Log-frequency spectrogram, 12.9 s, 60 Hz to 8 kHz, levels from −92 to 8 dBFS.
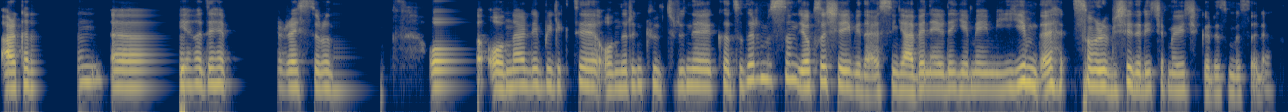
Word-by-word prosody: arkadaşların, 195 +5 0
eee, 185 +1 0
hadi, 205 0 0
hep 205 0 -2 0.4
restoran 180 -2 -1 0.8
o 185 0 +4 0.2
onlarla 190 -3 +2
birlikte 195 0 -1
onların 180 +4 -3
kültürüne 190 -1 -2
katılır 195 +6 -1
mısın 250 -1 -1
yoksa 185 +4 +4
şey 200 -4 +2
mi 165 -2 -4
dersin? 155 +3 -2
"Ya 160 -2 +3
ben 170 0 +2
evde 170 0 -1
yemeğimi 170 0 -3
yiyeyim 190 +4 +3
de 190 - +5 0.2
sonra 190 -2 +4
bir - - -5
şeyler 170 +1 +1
içmeye 170 -1 -4
çıkarız." 145 -3 -8
mesela. 145 +2 -9
185 Hz, 130 wpm, -21 LUFS, 170-195 Hz, 0.8 s, de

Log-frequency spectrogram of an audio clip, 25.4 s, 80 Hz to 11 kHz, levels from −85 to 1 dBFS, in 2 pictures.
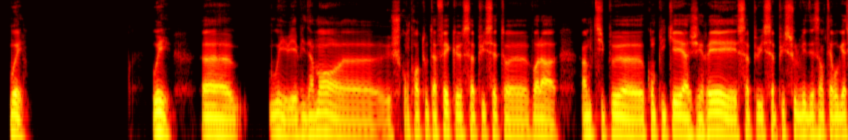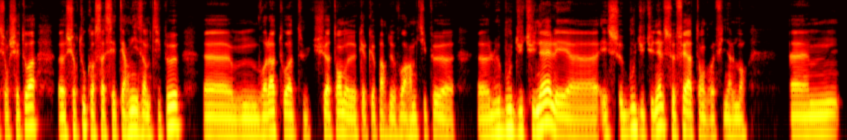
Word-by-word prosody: Oui. 100 -5 +2 1.9
Oui. 100 -8 +2 0.5
Heu, 90 -2 +2 0.5
oui, 100 +1 -1
évidemment, 95 +3 0
heu, 80 -2 -5
je 85 - -10
comprends 90 +3 -4
tout 90 +2 -7
à 90 - +1
fait 100 +4 0
que 95 - -2
ça 90 0 -2
puisse 90 +1 -7
être, 95 -2 -3
heu, 80 -2 -2
voilà, 85 -3 0 0.4
un 90 0 +1
petit 95 +1 -5
peu, 95 +3 -4 0.4
heu, - - 0
compliqué 95 +2 0
à 90 - +3
gérer 90 +2 +2
et - - 0
ça 85 +3 -3
puisse 90 0 -5
ça - - -1
puisse 95 +2 -6
soulever 100 -2 -1
des 95 0 -2
interrogations 95 0 -1
chez 95 +3 -2
toi. 130 +6 +5 0.3
Heu, 95 - +4
surtout 95 +7 -1
quand 110 -3 0
ça 95 +2 +1
s'éternise 105 +3 +1
un 100 - +3
petit 90 +1 -7
peu, 130 +7 +4 0.3
hem, 90 -1 +1
voilà, 95 +4 +4
toi, 100 -3 +1
tu 85 -1 -12
tu - - -2
attends, 105 -2 +2
heu, 90 -1 +1
quelque 95 +2 -4
part 95 +1 -2
de 90 +1 -2
voir 90 +1 0
un 90 - 0
petit 90 +2 -8
peu, 100 - -4
heu 80 -4 -1 0.4
heu, 85 +1 +1
le 100 +4 +2
bout 115 +3 +3
du 110 0 -2
tunnel 130 +5 +7
et 95 -3 +3
heu 85 -1 -1
et 90 - -3
ce 90 +2 -4
bout 100 +6 0
du 105 -6 -4
tunnel 120 +8 +2
se 120 -4 -1
fait 100 +5 +2
attendre 95 -4 0
finalement. 85 -1 -3 0.6
Hem, 95 +1 +1
95 Hz, 175 wpm, -23 LUFS, 85-100 Hz, 1.9 s, tunnel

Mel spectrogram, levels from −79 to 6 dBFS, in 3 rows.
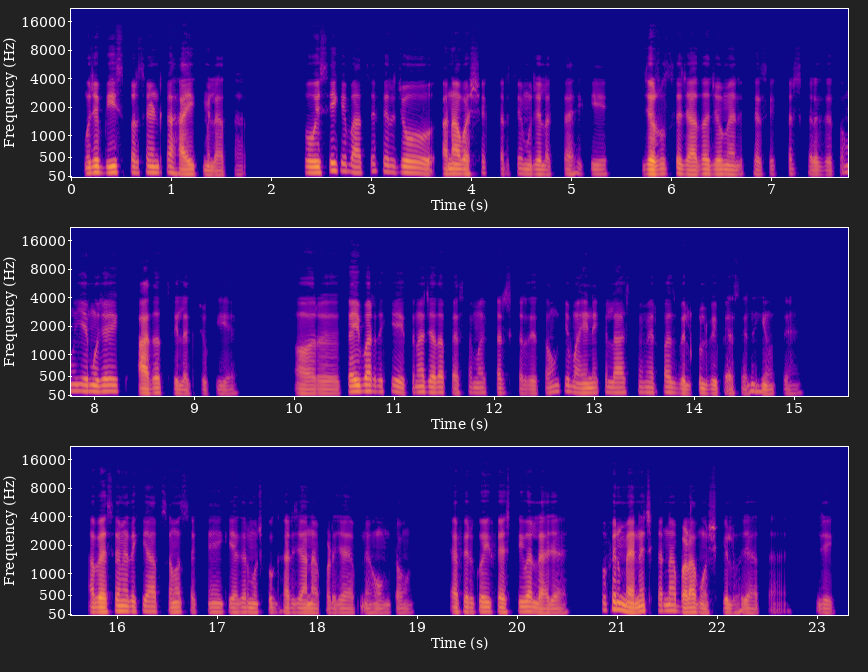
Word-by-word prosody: मुझे 130 +3 +7
20 140 +2 +5
परसेंट 135 0 +1
का 140 - -1
हाइक 105 -3 +3
मिला 90 -2 -2
था। 95 +2 -19 0.6
तो 135 0 +6
इसी 135 +7 +4
के 175 - -4
बाद 135 -2 +1
से 170 - -8
फ़िर 155 -4 -5
जो 140 0 +4 0.3
अनावश्यक 110 +3 +2
खर्चे 115 - -9
मुझे 105 -1 -1
लगता 100 +1 -6
है 120 - -10
कि 105 0 -8 0.4
ज़रूरत 105 +1 +8
से 115 - -1
ज़्यादा 100 +2 +3
जो 105 - +3
मैंने 100 -1 -1
पैसे 100 +1 -9
खर्च 115 +1 -15
कर 95 - -6
देता 95 +8 -11
हूँ 150 - -2
ये 150 -1 +2
मुझे 145 0 +4
एक 140 - -3 0.2
आदत-सी 110 0 +1
लग 90 -4 -4
चुकी 90 - -11
है। 90 +2 -13 0.6
और 95 -1 -1 0.3
कई 140 +1 +8
बार 145 -1 +3
देखिए 130 -1 -2
इतना 125 +3 -2
ज़्यादा 120 -1 +1
पैसा 105 +3 -9
मैं 115 0 -6
खर्च 110 0 -9
कर 100 - -8
देता 95 +3 -7
हूँ 135 - -4
कि 140 - -5
महीने 110 -2 0
के 120 - -10
लास्ट 115 0 -2
में 120 - -8
मेरे 115 -2 -5
पास 120 -2 -2
बिल्कुल 100 +1 -3
भी 95 -1 -2
पैसे - - -8
नहीं 145 -9 -3
होते 90 +1 -9
हैं। 95 +2 -15 0.7
अब 105 - +4
ऐसे 105 +4 +6
में 125 -1 +5
देखिए 115 +1 0
आप 115 - 0
समझ 110 +1 -1
सकते 105 -1 -11
हैं 105 -1 -1
कि 100 +1 -4
अगर 105 +1 -2
मुझको 100 +1 -3
घर 100 0 -4
जाना 95 -1 0
पड़ 90 -1 -6
जाए 95 0 -3
अपने 90 0 -9
होमटाउन 90 0 -8 0.4
या 105 - +2
फ़िर 110 -1 -1
कोई 110 +1 +3
फेस्टिवल 105 +1 +2
आ 90 - +1
जाए। 90 0 -3
तो 120 +7 -14
फ़िर 165 +2 +4
मैनेज 115 +2 +6
करना 135 0 0
बड़ा 105 +1 +6
मुश्किल 90 +2 -4
हो - - -8
जाता 95 +6 -7
है। 135 - -21 0.3
जी। 95 -3 -6
110 Hz, 245 wpm, -26 LUFS, 95-125 Hz, 0.7 s, ज़रूरत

